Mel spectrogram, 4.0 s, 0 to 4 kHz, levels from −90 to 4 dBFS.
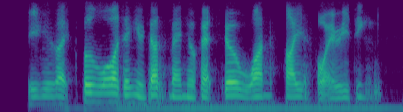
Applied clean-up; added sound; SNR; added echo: neural mask model DeepFilterNet 3.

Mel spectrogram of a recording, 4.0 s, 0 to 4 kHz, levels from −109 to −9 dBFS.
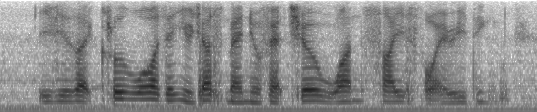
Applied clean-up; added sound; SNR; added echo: none; Mechanical fan; 18 dB; none.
